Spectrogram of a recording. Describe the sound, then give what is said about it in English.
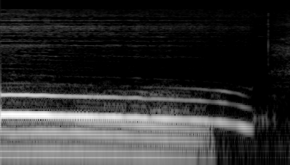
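A man on Native Roots Radio imitates a deep wolf howl: one long, loud, sustained note that slides slowly downward in pitch for nearly two seconds before trailing off, with no other talking. “I tried a deep howl that time.”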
